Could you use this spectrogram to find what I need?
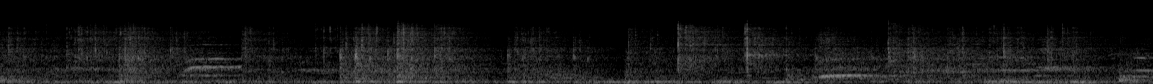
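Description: Skates rumble and scrape across a hard floor in a large echoing hall.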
